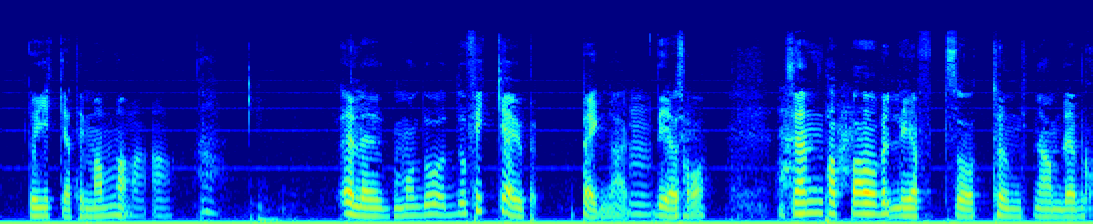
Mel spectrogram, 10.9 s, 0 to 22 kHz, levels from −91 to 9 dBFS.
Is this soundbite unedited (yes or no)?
no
